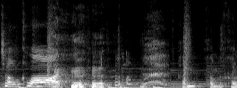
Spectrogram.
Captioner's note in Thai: เสียงหัวเราะ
